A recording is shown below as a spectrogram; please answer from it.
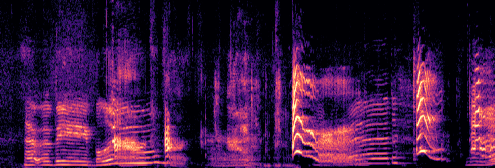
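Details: Old Family Red Nose Pit Bull puppies at five weeks old, from the litter of Abby and Ragnar, give a string of high, tonal whimpers and yelps that rise and fall, some drawn out, with a person talking over them.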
